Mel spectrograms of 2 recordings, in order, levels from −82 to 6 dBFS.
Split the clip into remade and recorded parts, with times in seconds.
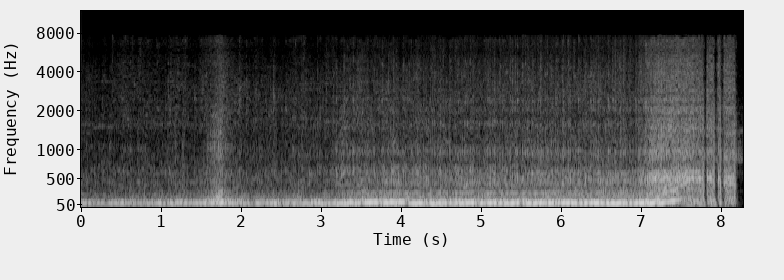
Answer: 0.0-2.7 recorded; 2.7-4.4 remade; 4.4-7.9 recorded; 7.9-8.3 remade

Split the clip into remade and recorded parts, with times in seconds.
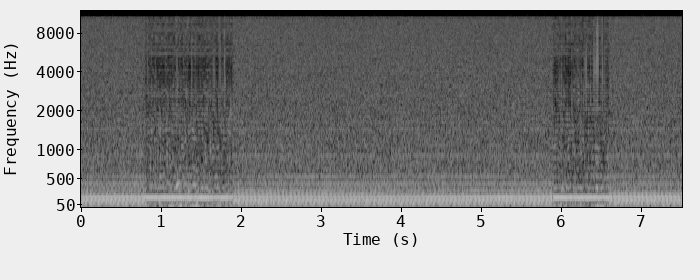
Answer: 0.0-0.8 recorded; 0.8-1.9 remade; 1.9-5.9 recorded; 5.9-6.6 remade; 6.6-7.5 recorded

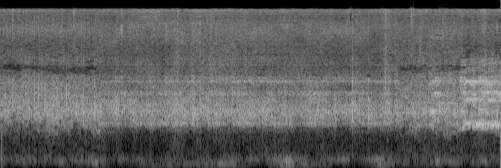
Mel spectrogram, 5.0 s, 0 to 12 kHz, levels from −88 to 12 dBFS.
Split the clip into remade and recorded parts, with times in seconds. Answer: 0.0-1.0 recorded; 1.0-4.0 remade; 4.0-5.0 recorded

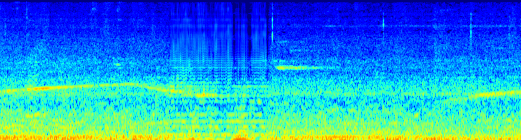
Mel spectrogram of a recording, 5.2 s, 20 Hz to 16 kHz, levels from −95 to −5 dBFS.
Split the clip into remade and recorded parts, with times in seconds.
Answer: 0.0-1.7 recorded; 1.7-2.7 remade; 2.7-5.2 recorded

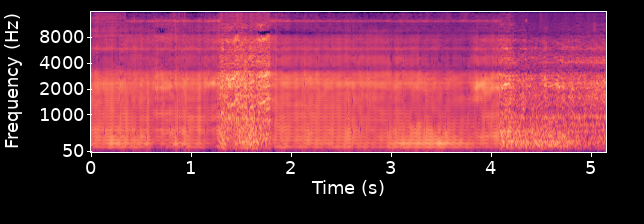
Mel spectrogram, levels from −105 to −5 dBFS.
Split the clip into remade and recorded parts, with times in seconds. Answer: 0.0-1.3 remade; 1.3-1.8 recorded; 1.8-4.1 remade; 4.1-5.2 recorded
